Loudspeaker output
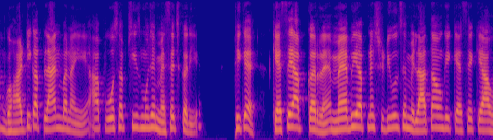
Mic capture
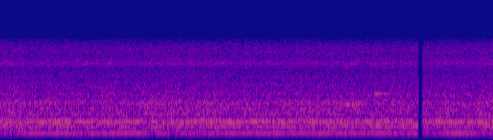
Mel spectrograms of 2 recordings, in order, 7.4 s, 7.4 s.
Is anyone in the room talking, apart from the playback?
No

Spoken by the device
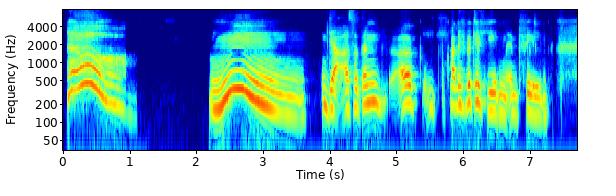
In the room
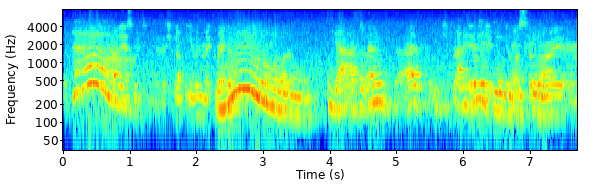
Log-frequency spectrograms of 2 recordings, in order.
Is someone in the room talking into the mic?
Yes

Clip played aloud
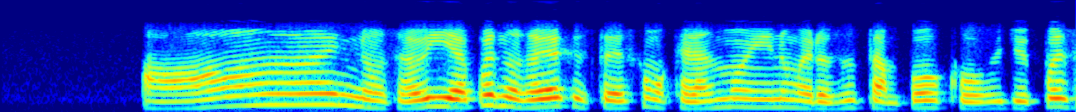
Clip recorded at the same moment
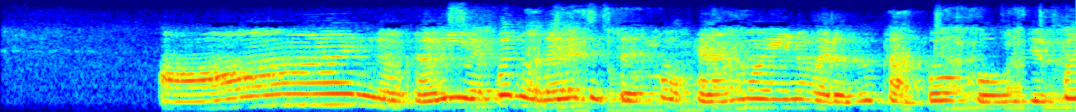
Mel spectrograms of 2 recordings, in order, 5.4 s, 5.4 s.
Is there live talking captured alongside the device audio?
Yes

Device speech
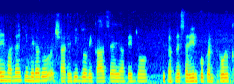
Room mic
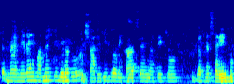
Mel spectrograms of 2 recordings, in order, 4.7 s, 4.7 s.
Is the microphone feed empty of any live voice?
Yes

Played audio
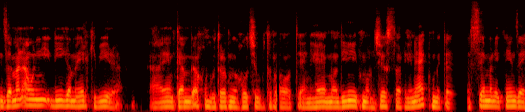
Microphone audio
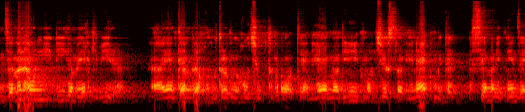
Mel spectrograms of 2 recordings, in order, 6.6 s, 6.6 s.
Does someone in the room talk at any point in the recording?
No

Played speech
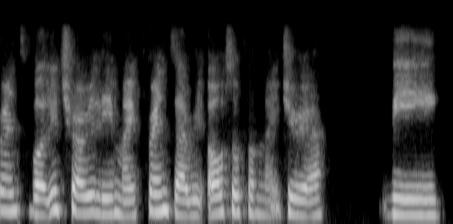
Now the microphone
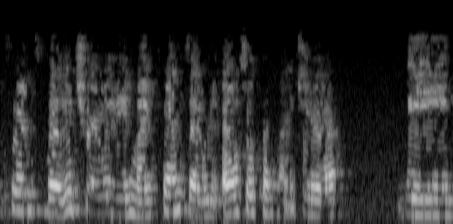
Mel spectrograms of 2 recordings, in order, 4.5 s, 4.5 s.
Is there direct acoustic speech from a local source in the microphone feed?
No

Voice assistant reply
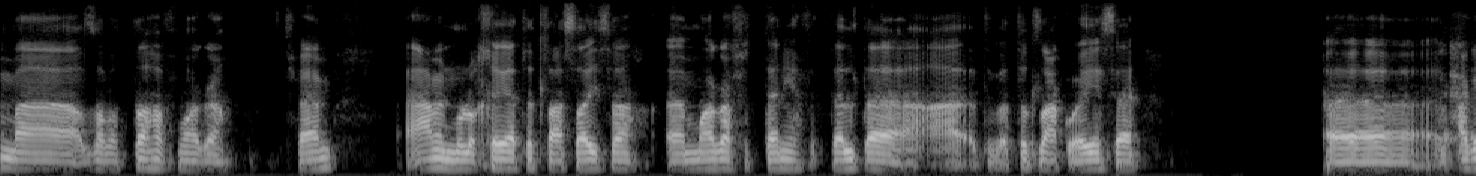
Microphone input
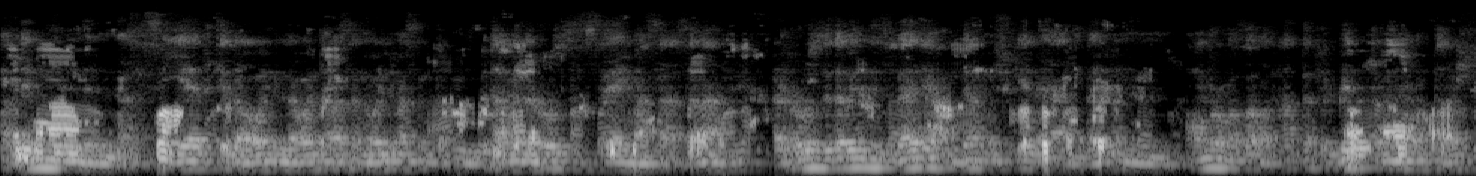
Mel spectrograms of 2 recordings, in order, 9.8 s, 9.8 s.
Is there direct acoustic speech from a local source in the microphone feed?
Yes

